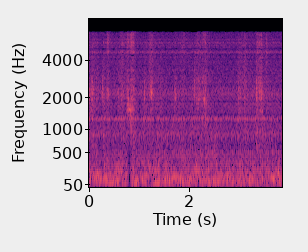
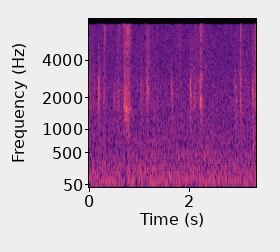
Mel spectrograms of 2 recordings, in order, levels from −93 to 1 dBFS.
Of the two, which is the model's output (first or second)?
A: first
